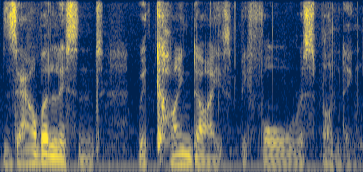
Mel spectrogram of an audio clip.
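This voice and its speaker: A man playing a kindly old Father Christmas, gently narrating a storybook to children. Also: low voice, steady tone, measured pace, a little hiss or hum, voice pushed down. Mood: gentle storytelling.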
